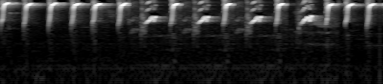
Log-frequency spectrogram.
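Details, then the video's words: Golden-bellied gerygone in a relaxed, fast song used as a lure and model for imitation: a fast run of thin, very high whistled notes, about four each second, some dropping to a lower twang. "suara burung RIO-RIO nada santai"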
